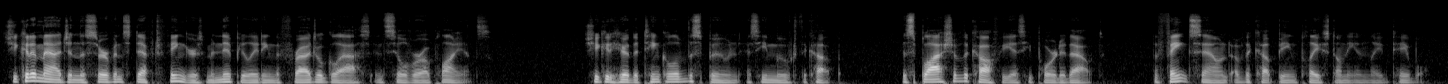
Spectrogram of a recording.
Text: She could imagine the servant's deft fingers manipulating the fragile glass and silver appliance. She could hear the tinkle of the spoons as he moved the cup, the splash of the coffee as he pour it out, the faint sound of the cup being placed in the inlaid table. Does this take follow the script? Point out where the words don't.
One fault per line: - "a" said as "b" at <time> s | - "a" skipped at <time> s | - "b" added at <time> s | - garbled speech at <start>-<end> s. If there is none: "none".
- "spoons" said as "spoon" at 7.0 s
- "pour" said as "poured" at 10.3 s
- "in" said as "on" at 13.4 s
